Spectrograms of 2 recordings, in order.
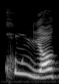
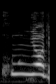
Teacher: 콩엿이라고 하지 않아요. 어떻게 발음하냐면 니은이 첨가가 됩니다. 그래서 콩엿 이렇게 발음해요.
